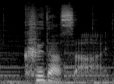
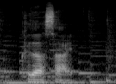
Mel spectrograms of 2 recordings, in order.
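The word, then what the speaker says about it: ください: So it's not Kudasai, okay? There is no stress. Actually, it's much flatter than you think. So it's Kudasai, Kudasai, Kudasai. Okay, so it's very, very flat. So there isn't really much fluctuation in the inflection. So make it really flat.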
